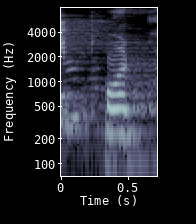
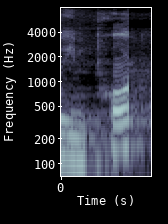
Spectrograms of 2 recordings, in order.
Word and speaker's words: import: Number 5 is noun, import. Number 6 is the verb, import. Again, the schwa sound, import.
